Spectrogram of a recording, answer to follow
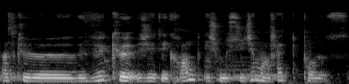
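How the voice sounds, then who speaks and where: A woman with a very deep, low pitch keeps a moderate pace and fairly even intonation, noticeable background noise audible behind her. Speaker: beauty vlogger. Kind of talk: casual chat while doing makeup. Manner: stutters.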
